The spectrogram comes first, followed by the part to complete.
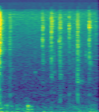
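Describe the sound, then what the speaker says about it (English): Close, rapid typing on a keyboard: a fast, uneven run of crisp key clicks over a low background hum. "sorry, I'm typing."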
